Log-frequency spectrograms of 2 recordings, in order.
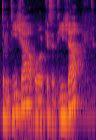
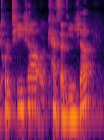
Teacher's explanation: in Spanish you use unaspirated voiceless stops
